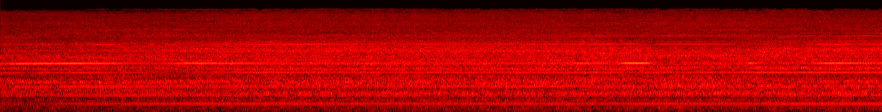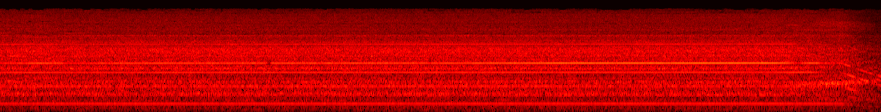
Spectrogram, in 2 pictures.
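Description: A heat tool blows steadily on the ends of a broken flexible wood moulding, a continuous even whirring hiss with a faint high whine, unbroken and fairly close for the whole stretch.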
